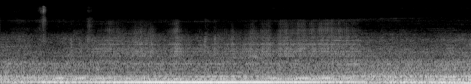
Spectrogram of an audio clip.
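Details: Terex articulated rock truck, Cummins M11 diesel, after fixing transmission that would not shift: low steady drone with even pulsing as the truck pulls away, no driveline clunks or grinding; normal.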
